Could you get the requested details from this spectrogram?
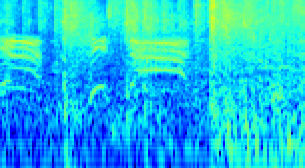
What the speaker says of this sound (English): automatic fire unleashed here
